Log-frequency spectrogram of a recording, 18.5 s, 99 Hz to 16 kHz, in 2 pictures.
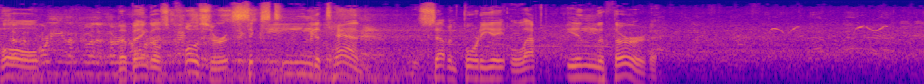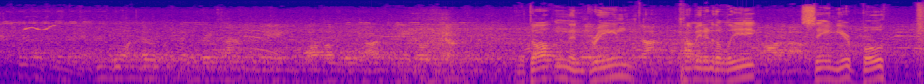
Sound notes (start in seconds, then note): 9.9 pa announcement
